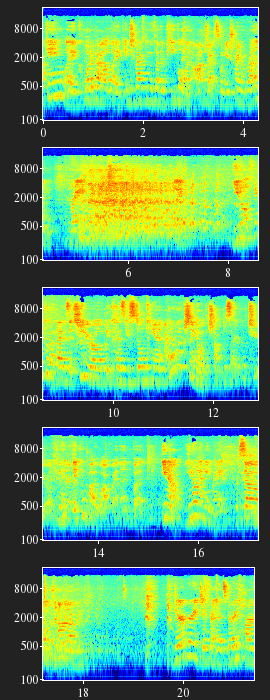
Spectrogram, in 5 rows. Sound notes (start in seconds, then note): 4.8 audience laughter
